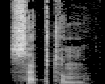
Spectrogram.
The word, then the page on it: septum: British English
